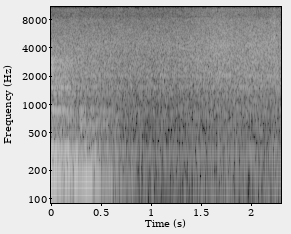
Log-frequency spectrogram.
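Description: The tail of a drawn-out 'Amen' in a man's voice, falling in pitch and ending about half a second in. It is followed by quiet room tone with a faint steady hum.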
